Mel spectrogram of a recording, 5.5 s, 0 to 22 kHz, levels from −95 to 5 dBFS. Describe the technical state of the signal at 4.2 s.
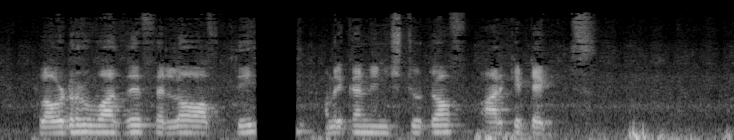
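At 4.2 s the speech signal is intact, with no audible technical fault.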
